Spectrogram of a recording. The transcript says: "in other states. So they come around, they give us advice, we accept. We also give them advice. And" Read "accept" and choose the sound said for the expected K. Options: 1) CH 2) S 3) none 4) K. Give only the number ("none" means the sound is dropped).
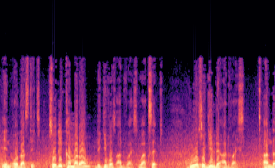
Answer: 4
